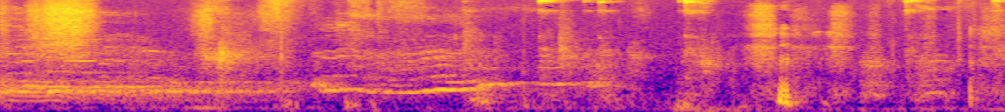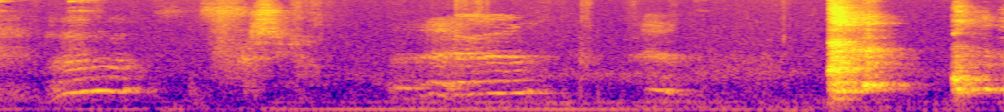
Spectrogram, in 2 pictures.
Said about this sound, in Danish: Skulle du hoste?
